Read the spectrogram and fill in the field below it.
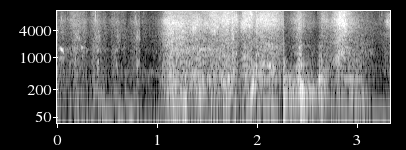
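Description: A blade slices through packing tape on cardboard.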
